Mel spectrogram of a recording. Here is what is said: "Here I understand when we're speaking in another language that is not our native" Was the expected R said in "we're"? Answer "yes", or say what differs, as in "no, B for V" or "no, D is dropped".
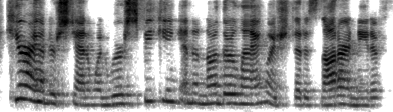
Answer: yes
